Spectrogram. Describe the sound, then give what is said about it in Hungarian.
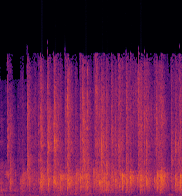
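Audience applause for musicians at a concert, fairly faint, with steady rapid clapping from many hands that swells slightly and continues without pause. “Egy nagyon nagy tapsot.”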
